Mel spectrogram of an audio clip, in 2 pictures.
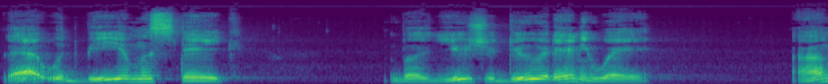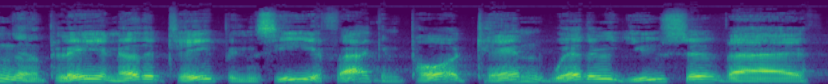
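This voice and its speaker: A man acts out a gruff old man in an audio drama. His voice is low and husky. He drags out his words in a doubting, deadpan way. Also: takes it slowly, heavily acted. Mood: resigned. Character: gruff, doubting old man, profane reluctant father figure.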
